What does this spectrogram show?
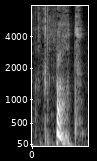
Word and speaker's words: porte: une porte t et attention pour que le t s'entende un e muet à la fin et je n'oublie pas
